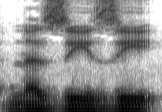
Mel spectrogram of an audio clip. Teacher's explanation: زا کو زور سے، سختی سے اور سیٹی سے ادا کریں گے، اور یہ یا مدہ ہے۔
